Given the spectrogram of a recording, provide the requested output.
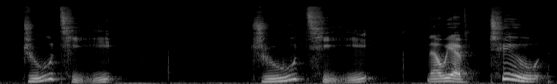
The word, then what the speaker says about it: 主体: For example, this word, 主体, if I had to pronounce both third tones completely, I would have to say 主体, which is more work than 主体, right? Because as the third tone falls, it then rises.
